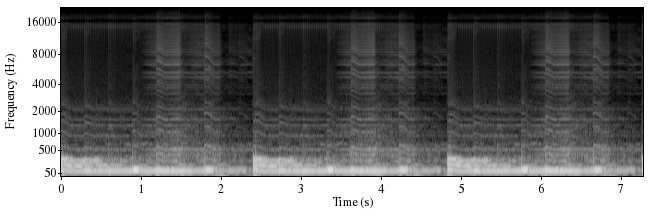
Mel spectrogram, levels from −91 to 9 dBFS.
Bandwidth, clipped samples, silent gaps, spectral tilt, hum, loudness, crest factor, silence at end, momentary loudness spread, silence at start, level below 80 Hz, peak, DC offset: 9.4 kHz; under 0.1%; none; -9.5 dB/octave; none; -17 LUFS; 12 dB; 0 s; 5 LU; 0 s; -34 dBFS; -4 dBFS; under 0.1%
